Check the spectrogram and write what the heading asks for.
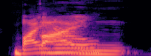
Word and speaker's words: binaural: How do you pronounce? Is it binaural? Biannual. – Binaural. Binaural. It's binaural, right? – Binaural.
